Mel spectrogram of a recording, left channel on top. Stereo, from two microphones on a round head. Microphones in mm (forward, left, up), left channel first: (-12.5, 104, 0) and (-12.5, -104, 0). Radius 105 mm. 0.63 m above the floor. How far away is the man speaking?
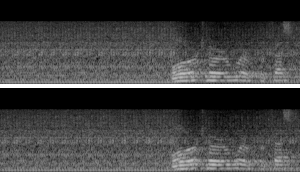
About 0.6 m.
